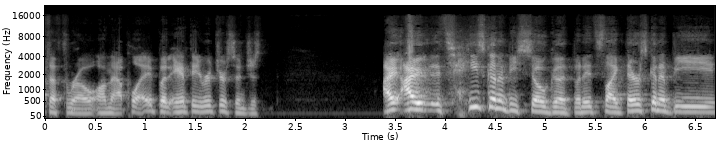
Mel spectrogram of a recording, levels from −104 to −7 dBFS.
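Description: A short speech recording with no technical faults to report. Nothing in it calls for a time, a cause or a fix.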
